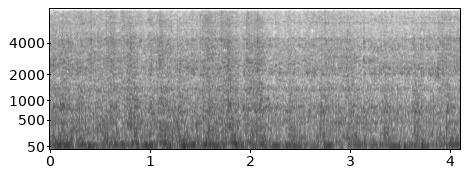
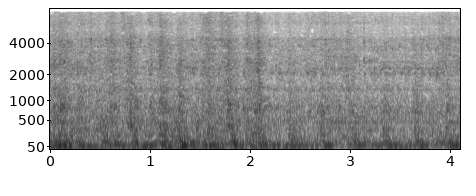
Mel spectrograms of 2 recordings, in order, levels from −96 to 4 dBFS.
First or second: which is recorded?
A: second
